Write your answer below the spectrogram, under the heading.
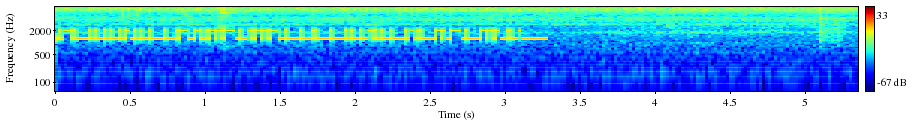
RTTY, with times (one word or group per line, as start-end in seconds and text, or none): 0.0-1.0 …
1.1-1.3 TU
1.4-2.7 OK7DHT
2.9-3.1 CQ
